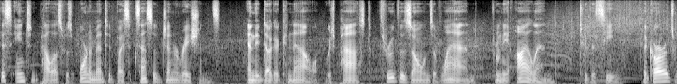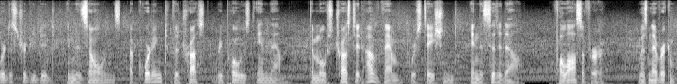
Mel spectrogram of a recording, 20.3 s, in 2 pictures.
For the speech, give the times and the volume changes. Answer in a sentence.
The speech can be heard from 0.0 to 20.2 s, at a steady volume.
